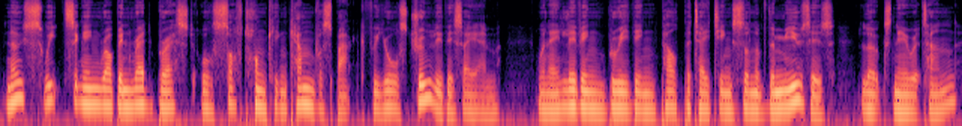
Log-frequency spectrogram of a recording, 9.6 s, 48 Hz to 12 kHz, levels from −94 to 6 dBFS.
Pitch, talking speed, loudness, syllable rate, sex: 110 Hz, 175 wpm, -19 LUFS, 4.6 syllables/s, male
